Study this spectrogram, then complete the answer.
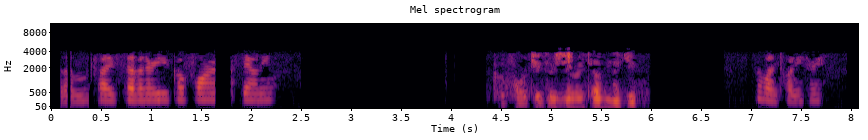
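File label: police department dispatch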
